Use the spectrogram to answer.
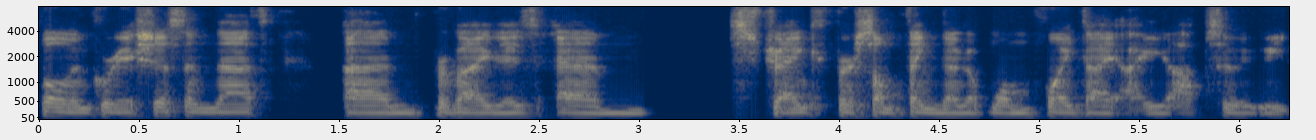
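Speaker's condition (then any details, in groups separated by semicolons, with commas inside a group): Cleft lip and palate; congenital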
